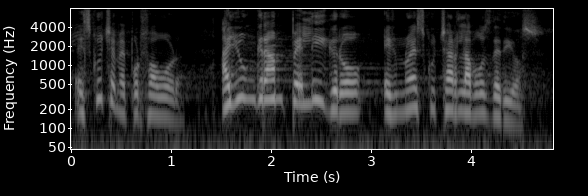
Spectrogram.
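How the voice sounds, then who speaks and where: A man's voice: sits high, measured pace. A middle-aged man, preaching a sermon and asking the congregation for amens. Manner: lively storyteller, calls for amens. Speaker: pastor. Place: church sanctuary. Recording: long church hall reverb.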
